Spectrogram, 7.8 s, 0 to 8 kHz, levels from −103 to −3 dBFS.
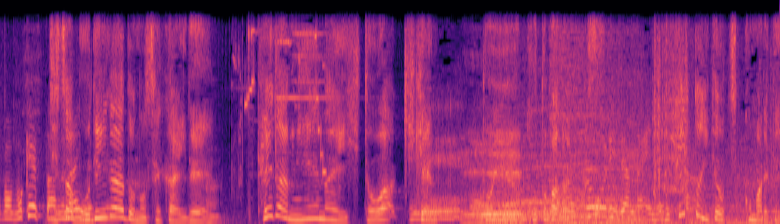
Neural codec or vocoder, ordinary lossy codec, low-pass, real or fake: none; none; 7.2 kHz; real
